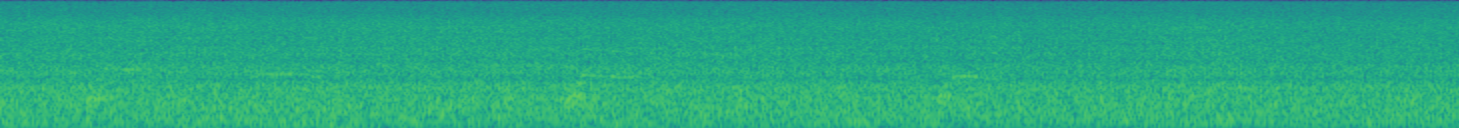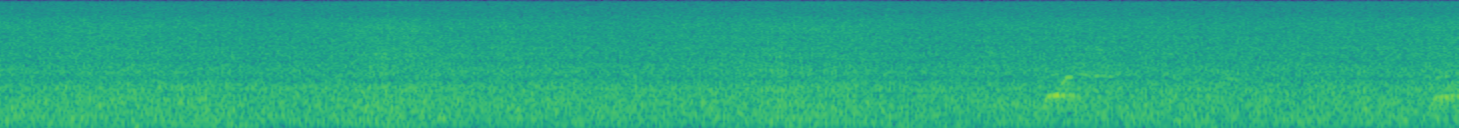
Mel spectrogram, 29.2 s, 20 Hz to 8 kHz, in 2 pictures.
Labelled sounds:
6.1	6.4	humpback whale, 1.2 to 1.3 kHz
9.5	9.8	humpback whale, 1.2 to 1.3 kHz

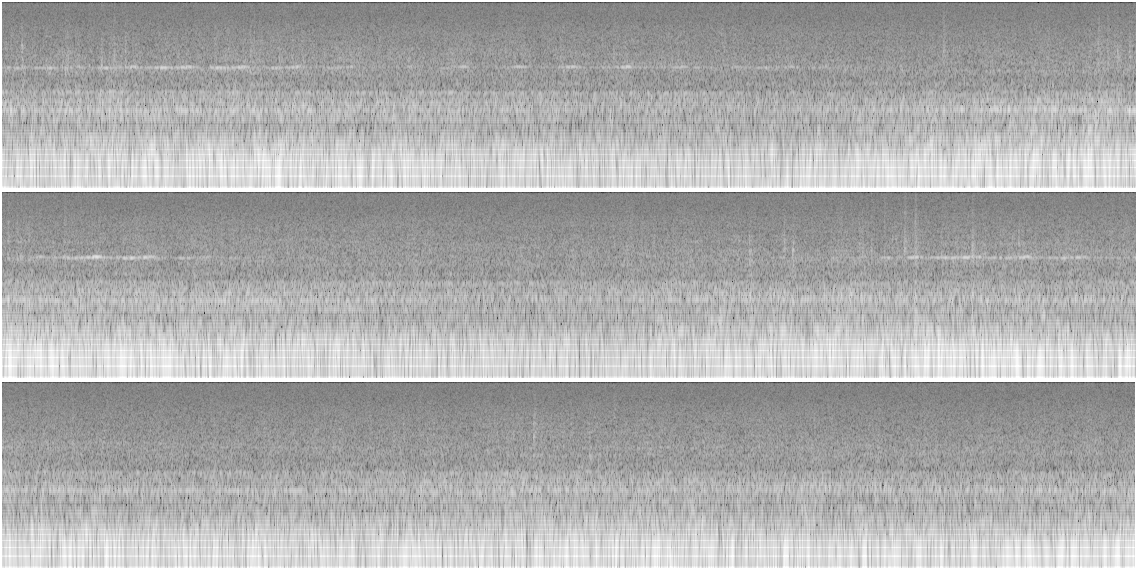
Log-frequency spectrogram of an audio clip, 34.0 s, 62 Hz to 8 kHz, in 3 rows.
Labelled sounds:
11.9	12.4	vessel noise, 1.3 to 1.5 kHz
20.6	20.9	vessel noise, 1.3 to 1.5 kHz

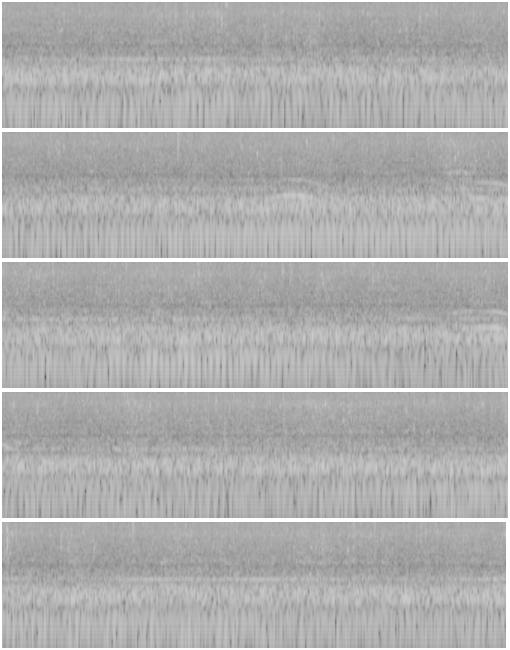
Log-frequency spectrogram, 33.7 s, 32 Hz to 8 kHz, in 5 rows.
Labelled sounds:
10.6	11.1	humpback whale, 0.78 to 1.1 kHz
13.1	13.5	humpback whale, 0.78 to 0.97 kHz
19.9	20.3	humpback whale, 0.78 to 0.94 kHz

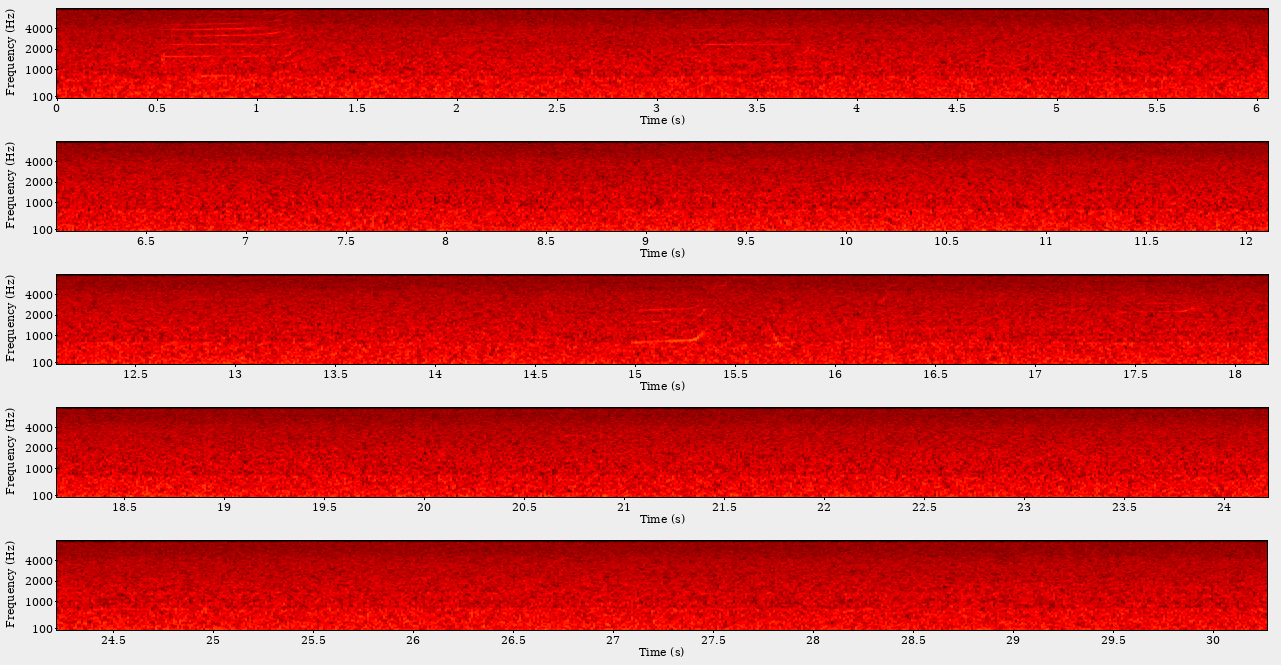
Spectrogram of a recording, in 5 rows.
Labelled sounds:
0.5	1.2	killer whale, northern resident, G clan, call N24ii, 1.5 to 5.0 kHz
3.2	3.5	killer whale, northern resident, G clan, call N24ii, 2.3 to 2.4 kHz
15.0	15.4	killer whale, northern resident, G clan, GI subclan, call N24i, 0.80 to 2.6 kHz
17.6	17.8	killer whale, northern resident, G clan, 2.2 to 2.6 kHz

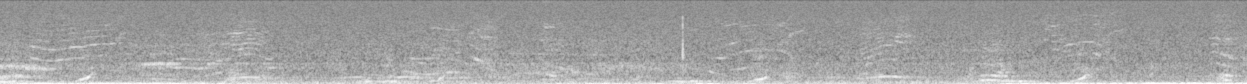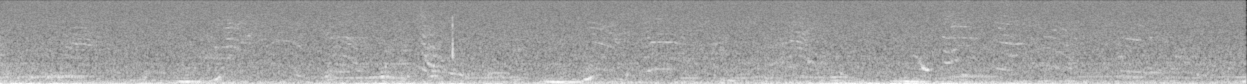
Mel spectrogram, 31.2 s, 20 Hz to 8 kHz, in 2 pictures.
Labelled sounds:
0.4	1.5	humpback whale, 0.80 to 2.2 kHz
2.8	3.3	humpback whale, 1.5 to 2.5 kHz
5.4	5.8	humpback whale, 2.6 to 2.9 kHz
11.0	11.2	humpback whale, 1.3 to 1.6 kHz
13.3	13.7	humpback whale, 1.5 to 1.8 kHz
16.5	16.8	humpback whale, 1.5 to 1.7 kHz
18.4	18.6	humpback whale, 1.3 to 1.5 kHz
23.0	24.1	humpback whale, 1.4 to 1.8 kHz
27.5	27.8	humpback whale, 2.9 to 3.1 kHz
28.1	28.4	humpback whale, 1.5 to 3.5 kHz
29.6	29.9	humpback whale, 1.8 to 2.0 kHz

